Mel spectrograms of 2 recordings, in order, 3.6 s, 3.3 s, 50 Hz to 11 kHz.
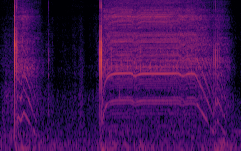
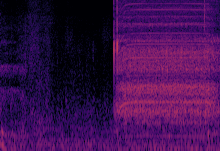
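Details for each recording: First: Replacement 12 V DC Valvetronic motor for a 2007 BMW 318i, bench-tested off the car with current applied to its tabs: short clicks, then a clean steady high whir for about 1.5 s that winds down smoothly. The new motor sounds healthy. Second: Original Valvetronic motor removed from a 2007 BMW 318i, a 12 V DC motor bench-tested off the car: it spins up to a steady high whir with a slightly gritty edge. It sounds "bearingy" and unlike its in-car running; worn bearings suspected, not confirmed.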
